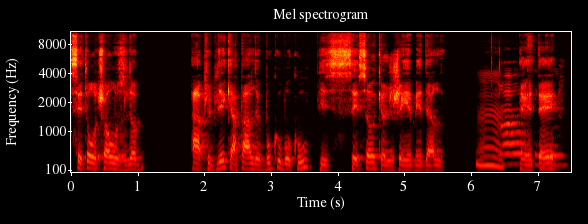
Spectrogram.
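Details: Stuttering in an adult man in his thirties, a French speaker, real speech.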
